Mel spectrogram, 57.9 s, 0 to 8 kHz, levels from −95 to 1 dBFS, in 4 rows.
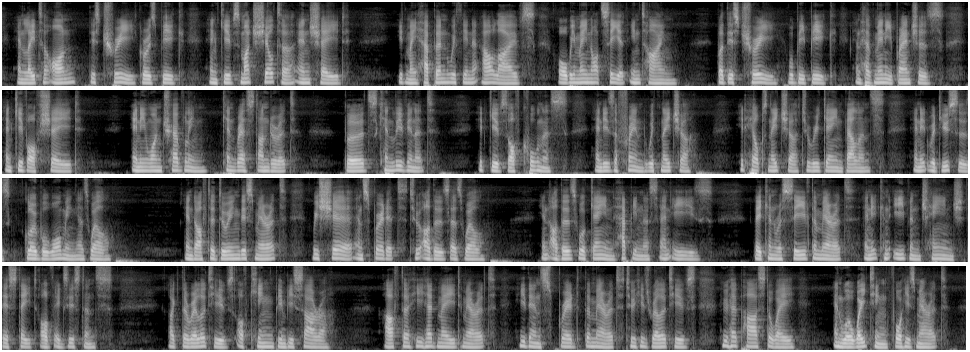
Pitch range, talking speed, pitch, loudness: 125-140 Hz, 145 wpm, 130 Hz, -25 LUFS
